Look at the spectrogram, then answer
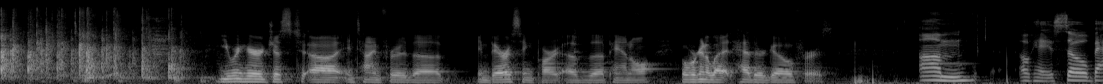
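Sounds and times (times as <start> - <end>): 
audience applause: 0.0 - 2.0
speech: 2.2 - 11.0.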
